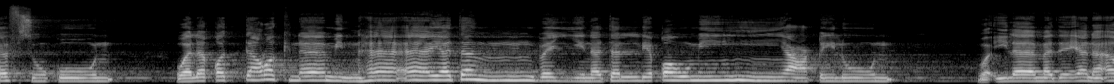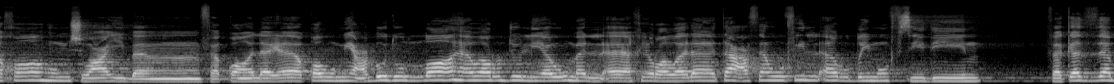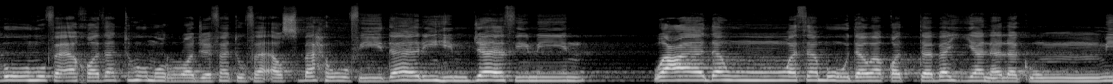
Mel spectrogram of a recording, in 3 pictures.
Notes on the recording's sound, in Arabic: مسجل من صلاة التراويح بمسجد السلام بحي مشرفة بجدة.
